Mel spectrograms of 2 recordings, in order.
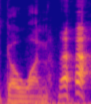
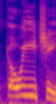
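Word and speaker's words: GO1: Go numeral one, and Jeff read it as Go one, which is not that surprising though. I mean, you can keep all that esports stuff straight, right? I'm sure I mispronounced something else in one of the other categories, but I was like, no, it's Goichi, you fool!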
